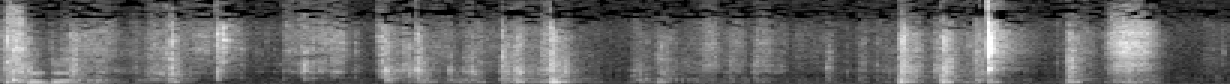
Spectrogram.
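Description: Plastic handling noises from a toy foam-dart blaster and its parts: irregular clicks, knocks and rustles, with a few sharp clicks about three seconds in.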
